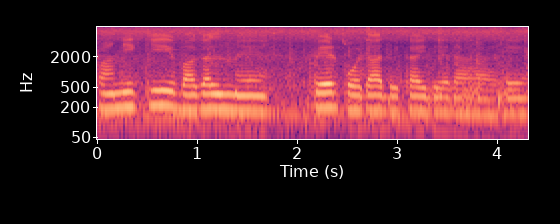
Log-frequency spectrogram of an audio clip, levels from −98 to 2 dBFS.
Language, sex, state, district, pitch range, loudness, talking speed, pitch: Hindi, female, Arunachal Pradesh, Lower Dibang Valley, 160-185 Hz, -17 LUFS, 140 wpm, 170 Hz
